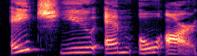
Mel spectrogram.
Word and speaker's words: humor: H-U-M-O-R. 그래서 H가 들어가거든요. 그래서 유머가 아니라 영어로는 humor 하셔야 됩니다.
